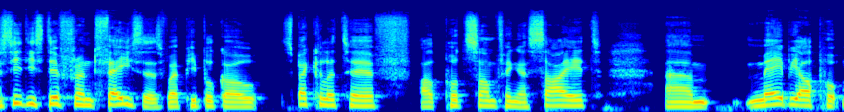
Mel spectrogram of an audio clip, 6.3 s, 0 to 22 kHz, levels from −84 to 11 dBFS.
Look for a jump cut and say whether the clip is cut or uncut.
uncut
